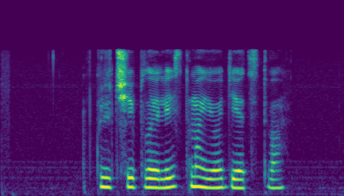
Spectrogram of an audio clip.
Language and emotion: Russian, neutral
